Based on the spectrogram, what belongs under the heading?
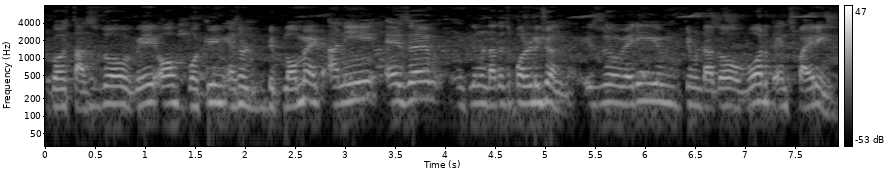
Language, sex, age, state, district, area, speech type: Goan Konkani, male, 18-30, Goa, Quepem, rural, spontaneous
